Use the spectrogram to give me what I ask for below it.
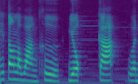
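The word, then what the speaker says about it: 四日: ที่ 8 นะ คะ วัน ที่ 4 เนี่ย จะ เป็น ซึ เล็ก เรา ออก เสียง เป็น เสียง กัก นะ คะ ส่วน วัน ที่ 8 เนี่ย โย กะ มี อุ ขึ้น มา นะ โย อ่าน เป็น เสียง ยาว ทัน ที นะ คะ ลอง ไป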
